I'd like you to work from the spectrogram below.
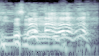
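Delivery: "nerd" cracked up high in laughter; laughing squeal. Real, not acted. Mocking his brother at the height of laughter. Repeats the jibe at laughing peak.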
